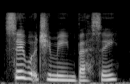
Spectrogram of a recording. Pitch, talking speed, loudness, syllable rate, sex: 220 Hz, 230 wpm, -17 LUFS, 5.3 syllables/s, female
